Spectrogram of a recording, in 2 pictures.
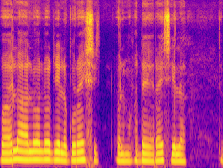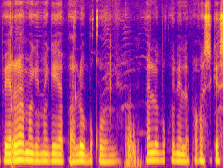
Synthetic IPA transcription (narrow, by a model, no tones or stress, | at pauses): paelaːloaloadielaɡuɾajsit | palamakadaeɾajsiela | tepe̞ɾamaɡemaɡeapa̰lo̞bukojnpalo̞bukojnelapaɡasika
